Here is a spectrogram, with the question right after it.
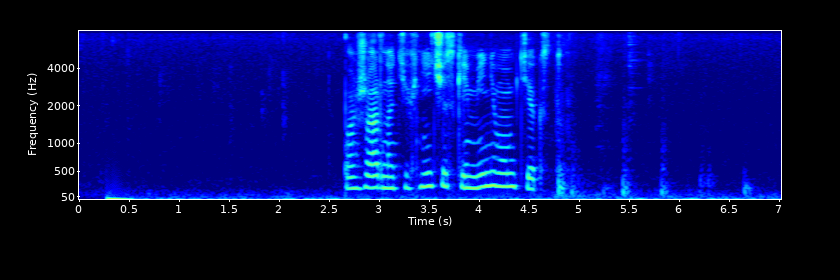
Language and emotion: Russian, neutral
